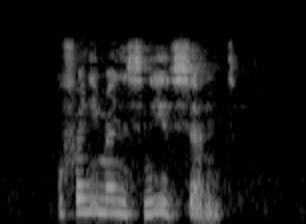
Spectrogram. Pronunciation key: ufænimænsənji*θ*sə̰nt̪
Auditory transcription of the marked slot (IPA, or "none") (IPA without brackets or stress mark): ð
